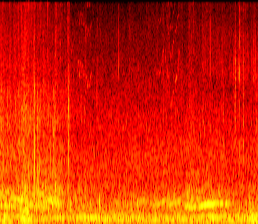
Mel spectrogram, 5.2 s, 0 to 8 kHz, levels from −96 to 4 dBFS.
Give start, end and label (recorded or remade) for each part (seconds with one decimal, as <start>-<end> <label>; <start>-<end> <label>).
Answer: 0.0-5.2 recorded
